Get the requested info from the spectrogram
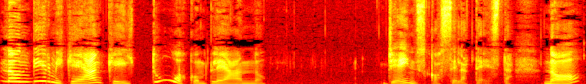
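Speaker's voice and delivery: a merry, chatty uncle explaining his trouble; bubbly old gentleman telling his secret; jolly Mr Wigg. Acted. Mr Wigg voiced in story.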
